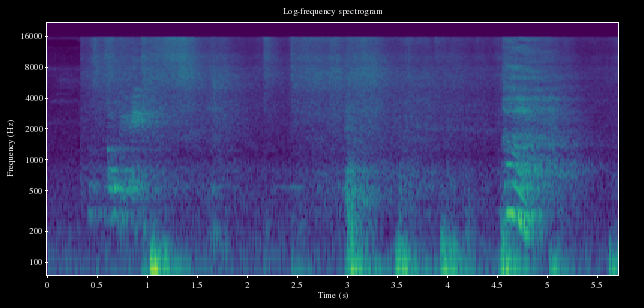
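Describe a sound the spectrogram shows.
Bodies thump onto a wooden floor.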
